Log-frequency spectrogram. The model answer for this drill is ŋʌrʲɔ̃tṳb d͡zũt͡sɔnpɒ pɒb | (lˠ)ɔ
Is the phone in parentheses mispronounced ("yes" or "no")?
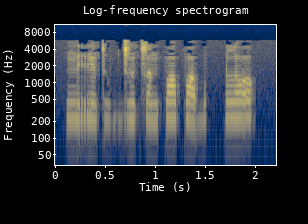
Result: yes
